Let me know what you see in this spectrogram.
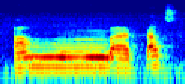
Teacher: Diganti huruf nun sukun tuh menjadi huruf mim.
